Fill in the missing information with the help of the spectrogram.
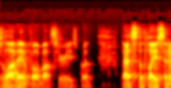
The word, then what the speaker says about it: Ceres: Ceres is spelled C-E-R-E-S, right? – Yes. Yep. Ceres. Yeah. It's pronounced Ceres, like television series, but it's C-E-R-E-S.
